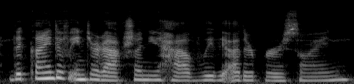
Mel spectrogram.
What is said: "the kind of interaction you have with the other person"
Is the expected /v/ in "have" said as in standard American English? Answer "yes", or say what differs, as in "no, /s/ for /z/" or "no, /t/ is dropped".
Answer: yes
